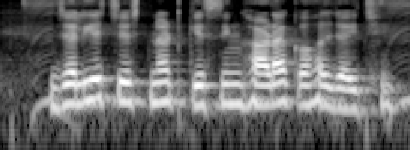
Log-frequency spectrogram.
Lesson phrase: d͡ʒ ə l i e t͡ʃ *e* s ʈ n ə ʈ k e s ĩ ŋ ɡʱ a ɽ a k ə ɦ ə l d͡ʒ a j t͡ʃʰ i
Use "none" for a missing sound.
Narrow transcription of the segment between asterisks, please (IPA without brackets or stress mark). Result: e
